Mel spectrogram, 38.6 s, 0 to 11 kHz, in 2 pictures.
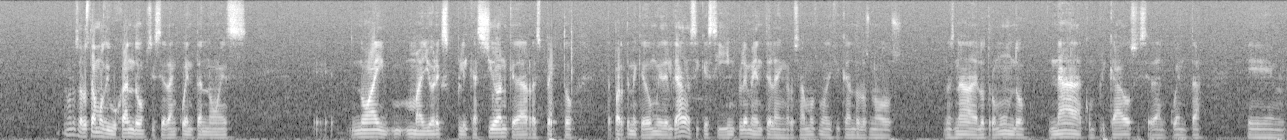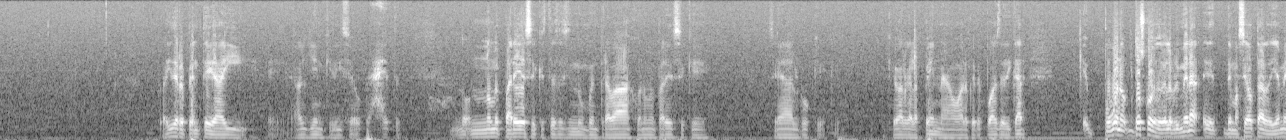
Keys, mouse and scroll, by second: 0.1 click, 3.6 click, 4.8 click, 6.8 click, 8.2 click, 9.9-11.7 drag, 12.5-13.6 drag, 14.2-15.9 drag, 16.6-18.1 drag, 18.4-20.0 drag, 21.2-24.8 drag, 27.0 click, 28.0-29.3 drag, 29.6-32.5 drag, 33.3-33.7 ctrl+scroll down 1, 35.8 ctrl+scroll up 2, 36.8-37.1 ctrl+scroll up 2, 38.0 click.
